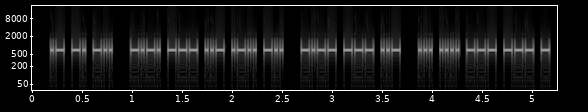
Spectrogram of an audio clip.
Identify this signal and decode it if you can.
Morse code, heard as a keyed tone, about 44 wpm, 700 Hz. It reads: AND COULD YOU SHOOT
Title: Sentences from Top 1200 Words 45wpm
